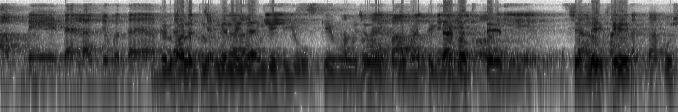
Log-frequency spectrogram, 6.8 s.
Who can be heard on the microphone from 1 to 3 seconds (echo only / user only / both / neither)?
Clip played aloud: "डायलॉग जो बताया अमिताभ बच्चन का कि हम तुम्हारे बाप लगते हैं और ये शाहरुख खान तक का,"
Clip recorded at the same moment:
both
